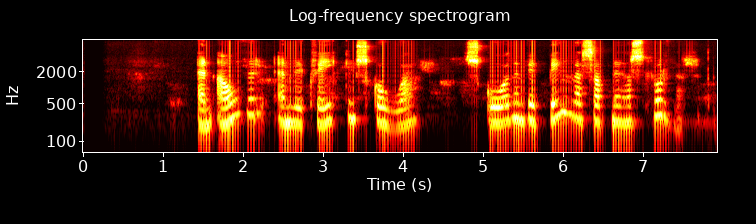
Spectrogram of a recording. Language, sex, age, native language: Icelandic, female, 50-59, Icelandic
